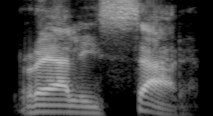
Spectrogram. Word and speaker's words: realizar: And the Z in the majority of the Spanish-speaking world is pronounced just like the S. The Z sound doesn't exist. Zona, 10, realizar.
